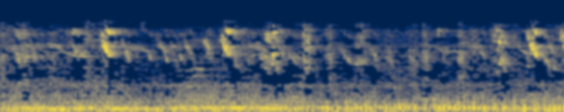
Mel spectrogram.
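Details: Greater green leafbird (cucak kombo) in full, scolding 'ngomel' chatter song, recorded as a master song to tutor other birds: rapid, dense high chirps and short whistled notes run continuously, over a steady low hum.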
